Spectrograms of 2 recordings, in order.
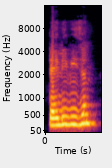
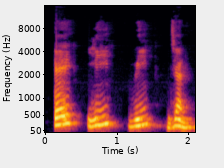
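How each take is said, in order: First: Said in the usual way. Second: television drawn out very slowly, te-le-vi-sion; teacher stretches television beat by beat; slow syllable split. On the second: Shown as a demonstration. Teacher to class, splitting television very slowly. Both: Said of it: "polysyllabic word".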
